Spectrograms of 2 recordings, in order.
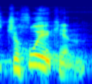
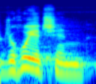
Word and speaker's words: Jehoiachin: Zerubbabel's father is Shealtiel, and Shealtiel's father is Jehoiakim, or Jehoiachin, depending on how hard you want to pronounce that CH.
